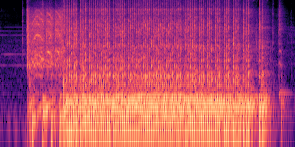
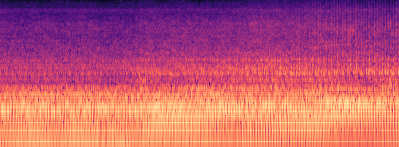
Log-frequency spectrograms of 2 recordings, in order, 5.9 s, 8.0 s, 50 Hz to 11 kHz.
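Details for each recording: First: 1997 Audi A4 B5 turbo on its first start after an engine install. It cranks briefly, catches and runs rough for about four seconds, then stalls on its own. Oil then reaches the turbo; the cause of the stall is unknown. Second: 1997 Audi A4 B5, first start after engine install, in service mode: loud, steady idle with the exhaust open, even beat with no misses, hunting or knocks; it had earlier disliked accelerating.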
